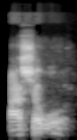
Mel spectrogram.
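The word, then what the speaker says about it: Ashur: language Scholars and students you already know it is pronounced AA Asha War Asha War why because you got the W and the r connected the ra becomes soft like an R it becomes soft War you see that the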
